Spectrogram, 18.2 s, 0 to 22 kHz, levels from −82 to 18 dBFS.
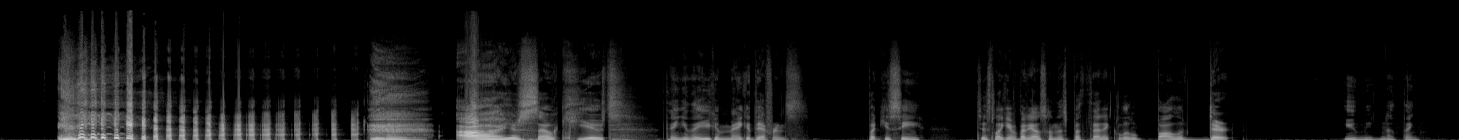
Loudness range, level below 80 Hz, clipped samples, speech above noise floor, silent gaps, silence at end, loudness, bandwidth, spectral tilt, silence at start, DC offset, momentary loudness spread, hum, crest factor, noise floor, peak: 15 LU; -44 dBFS; under 0.1%; 51 dB; none; 0.5 s; -18 LUFS; 17 kHz; -5.5 dB/octave; 0.7 s; under 0.1%; 22 LU; none; 18 dB; -70 dBFS; -2 dBFS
